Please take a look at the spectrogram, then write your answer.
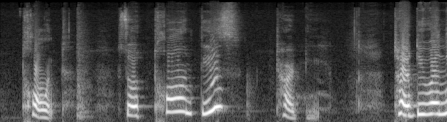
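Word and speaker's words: trente: So how 30 can be pronounced? Taunt. Taunt. Taunt.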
